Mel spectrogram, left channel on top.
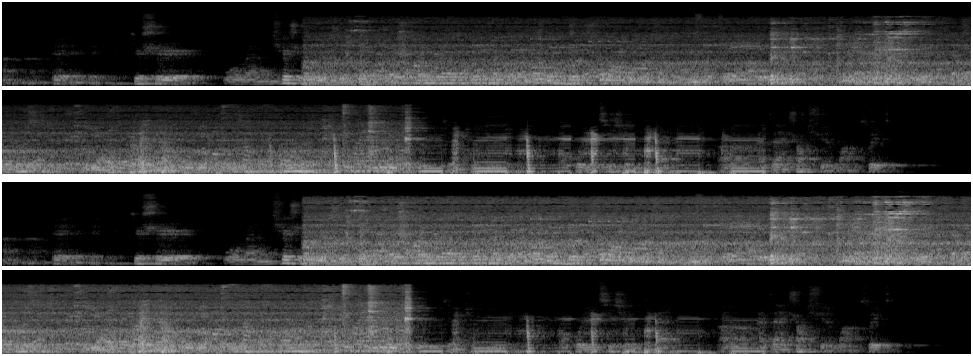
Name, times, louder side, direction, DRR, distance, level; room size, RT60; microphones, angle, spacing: voice 1, 0.0-6.2 6.6-8.3 8.8-10.7 11.1-16.4 16.8-18.6, equal, ahead, -3 dB, 3.0 m, -38 dB
sound 1, 3.0-13.8, right 3 dB, 30° right, 0.5 m, -27 dB
sound 2, 10.6-17.3, left 4 dB, 55° left, 0.5 m, -34 dB
19.0 x 16.0 x 3.4 m, 0.78 s
head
